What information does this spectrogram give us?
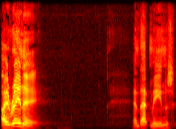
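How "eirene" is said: "Eirene" proclaimed higher and much louder, ay-REH-neh; Greek word said. Shown as a demonstration. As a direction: ring out "Eirene" as the key word. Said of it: "you would see that Jesus says".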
